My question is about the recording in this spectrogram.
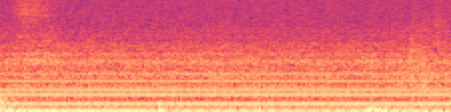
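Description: Steady low electrical hum made up of several constant tones, the background noise of the recording.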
